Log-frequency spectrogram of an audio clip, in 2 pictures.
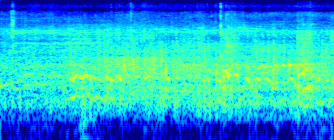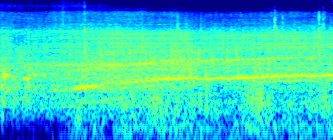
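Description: Wind rushes past the microphone while riding downhill.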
